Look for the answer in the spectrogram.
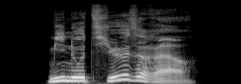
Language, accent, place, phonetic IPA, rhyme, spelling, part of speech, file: German, Germany, Berlin, [minuˈt͡si̯øːzəʁɐ], -øːzəʁɐ, minutiöserer, adjective, De-minutiöserer.ogg
- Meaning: inflection of minutiös: 1. strong/mixed nominative masculine singular comparative degree 2. strong genitive/dative feminine singular comparative degree 3. strong genitive plural comparative degree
